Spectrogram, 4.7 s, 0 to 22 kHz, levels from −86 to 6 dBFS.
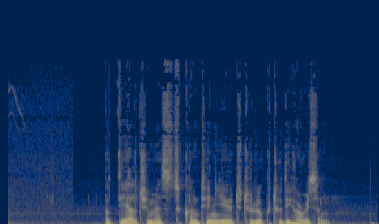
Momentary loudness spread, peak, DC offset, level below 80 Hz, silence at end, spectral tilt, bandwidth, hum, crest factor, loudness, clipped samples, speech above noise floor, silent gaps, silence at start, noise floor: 9 LU; -12 dBFS; under 0.1%; -50 dBFS; 0.05 s; -6.5 dB/octave; 16 kHz; none; 18 dB; -28 LUFS; under 0.1%; 30 dB; none; 0.1 s; -57 dBFS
